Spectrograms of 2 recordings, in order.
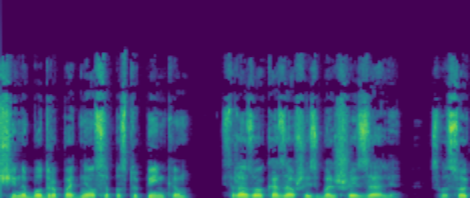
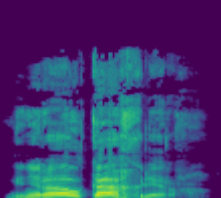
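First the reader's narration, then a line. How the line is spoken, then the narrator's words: Hoarse old man. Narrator (Russian): прохрипел старик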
